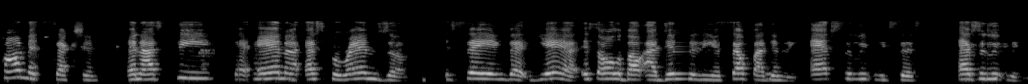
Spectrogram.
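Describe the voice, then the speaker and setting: A woman's voice: fairly high pitch, pushed and bright, muffled recording. A woman hosting an online panel, speaking earnestly with a preacher-like cadence and frequent fillers. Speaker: host; singer.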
